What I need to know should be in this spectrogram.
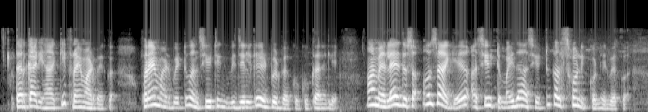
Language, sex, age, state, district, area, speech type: Kannada, female, 60+, Karnataka, Bangalore Urban, urban, spontaneous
